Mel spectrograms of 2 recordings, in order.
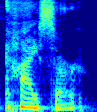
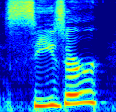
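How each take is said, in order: First: The name begins with a hard 'k' sound. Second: The name begins with a soft 's' sound. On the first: The speaker calls it right. "it was Kaiser" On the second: The speaker calls it wrong. "his name wasn't Caesar"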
